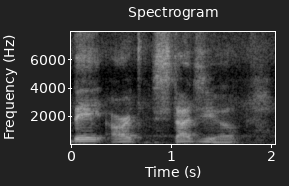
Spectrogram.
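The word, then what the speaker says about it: D'ART Shtajio: And so in Japanese they say studio as sta as stajio, but we say stajio.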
